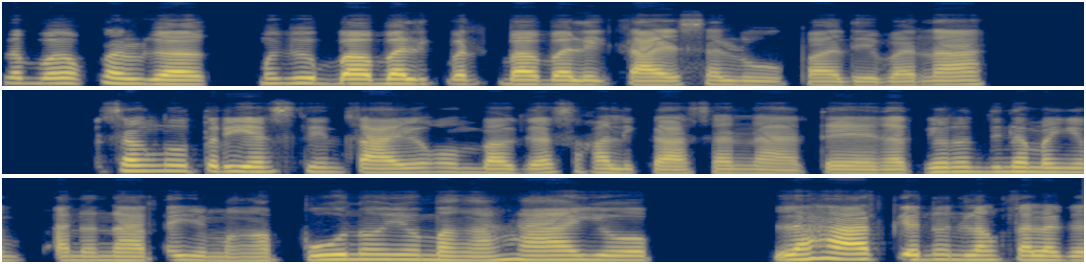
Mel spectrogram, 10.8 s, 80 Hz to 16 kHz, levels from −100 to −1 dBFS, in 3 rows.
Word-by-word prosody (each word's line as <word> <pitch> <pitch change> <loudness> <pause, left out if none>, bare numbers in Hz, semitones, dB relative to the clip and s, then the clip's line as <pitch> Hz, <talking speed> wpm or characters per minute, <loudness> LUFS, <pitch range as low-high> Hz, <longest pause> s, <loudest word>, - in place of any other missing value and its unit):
nabulok 220 -1 -1
talaga, 190 -5 +5 0.2
magbabalik 200 -2 +4
at 185 - -1
babalik 175 -2 +2
tayo 160 -1 +3
sa 170 +1 -7
lupa 150 -2 -5
'di 145 0 -8
ba, 150 - -2
na 165 +2 -2 0.7
isang 235 -1 +2
nutrients 215 -3 0
din 195 -3 -8
tayo 175 +1 0
kumbaga 165 -2 -3
sa 185 - -14
kalikasan 155 -2 -4
natin 150 +1 -4
at 150 - -4
gano'n 190 +1 -3
din 195 - -4
naman 185 -1 0
'yong 170 - -14
ano 170 0 -3
natin, 170 +2 -2
'yong 170 - -5
mga 160 0 -5
puno, 210 +3 +2
'yong 205 -2 -2
mga 175 +1 -1
hayop, 190 -1 +1 0.4
lahat 225 +1 +6
gano'n 205 -1 0
lang 195 0 -1
talaga 185 -2 +1
185 Hz, 200 wpm, -22 LUFS, 165-200 Hz, 0.7 s, lahat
